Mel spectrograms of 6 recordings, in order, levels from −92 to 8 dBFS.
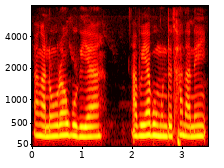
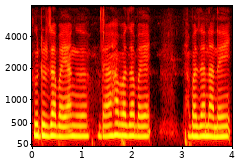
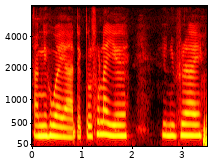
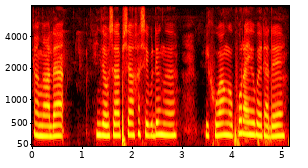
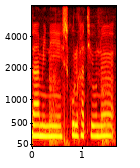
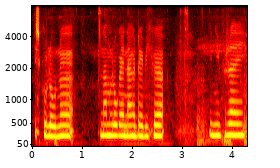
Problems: none marked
